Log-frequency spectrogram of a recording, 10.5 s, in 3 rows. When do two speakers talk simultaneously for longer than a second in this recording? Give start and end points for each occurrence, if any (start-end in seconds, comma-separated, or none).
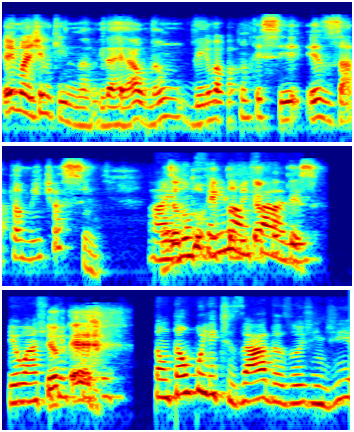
5.1-6.7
